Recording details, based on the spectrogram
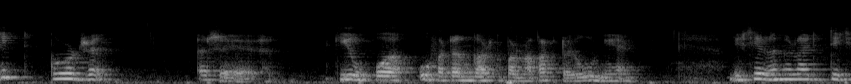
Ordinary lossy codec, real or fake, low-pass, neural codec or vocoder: MP3, 64 kbps; real; 14.4 kHz; none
